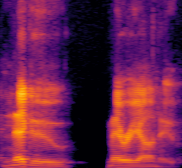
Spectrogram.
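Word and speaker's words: Negumereanu: mariano once again nikolai negu mariano i paid close attention when uh when anak was saying it and that's how it's pronounced i didn't just know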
